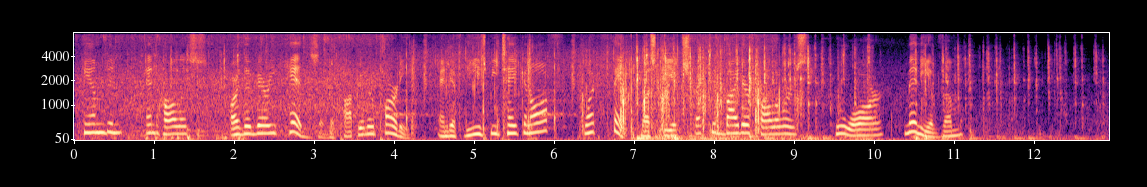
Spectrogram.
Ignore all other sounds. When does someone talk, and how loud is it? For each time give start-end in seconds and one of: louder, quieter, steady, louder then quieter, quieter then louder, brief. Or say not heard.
0.1-11.1 steady.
